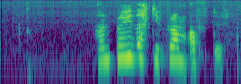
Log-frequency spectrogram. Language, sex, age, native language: Icelandic, male, 6, German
